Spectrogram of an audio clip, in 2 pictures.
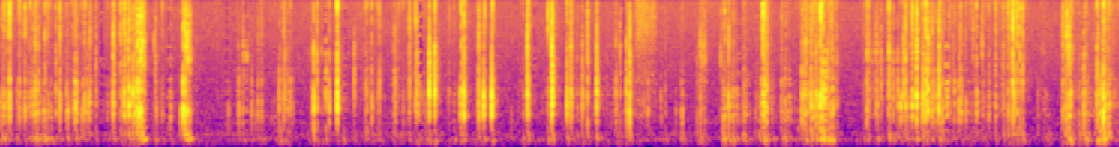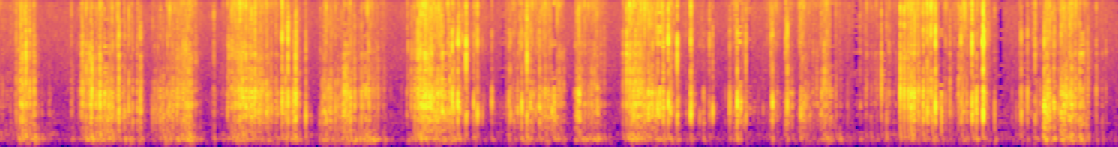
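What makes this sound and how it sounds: Long painted fingernails scratch across the raised scales of a flat iPad case covered in holographic, iridescent embossed faux snakeskin synthetic leather, lying flat. The sound is a dense run of quick, dry, crisp scratches and rasps, centered in the midrange with a bright edge. Each stroke stops dead with no ring.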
